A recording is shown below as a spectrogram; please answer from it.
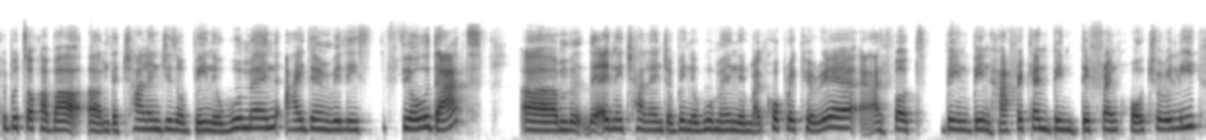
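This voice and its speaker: A woman's voice: medium pitch, fairly even intonation, moderate pace, darkish tone, lo-fi sound. Earnest Nigerian-accented woman coach. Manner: earnest and encouraging, addressing attendees directly. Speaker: leadership coach. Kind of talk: online workshop presentation.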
